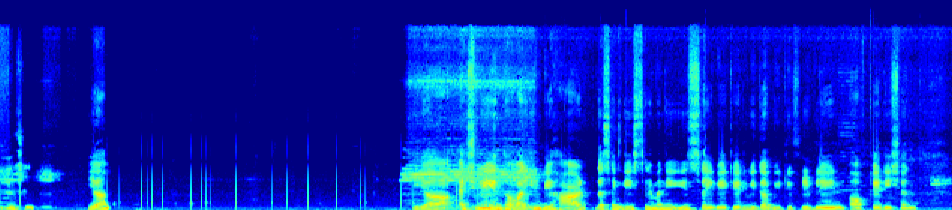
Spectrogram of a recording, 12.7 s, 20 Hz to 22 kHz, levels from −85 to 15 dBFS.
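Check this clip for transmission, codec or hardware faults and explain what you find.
One hardware-type fault is present: a train of clicks from the very start, 0.00 s, to 6.57 s. About thirty similar pulses arrive at roughly 4.1 per second but at uneven spacing, most likely interference from nearby equipment or a faulty connection or power supply injecting repeated spikes. They are heard as ticking over the speech and in its pauses, peaking around 5 dB above the speech. A waveform shows thin vertical spikes poking above the envelope, and a spectrogram shows matching full-height vertical lines.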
